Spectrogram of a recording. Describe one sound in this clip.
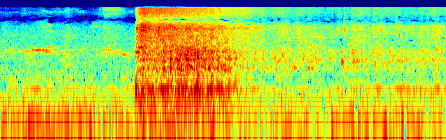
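Water pours and splashes into a metal pot.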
